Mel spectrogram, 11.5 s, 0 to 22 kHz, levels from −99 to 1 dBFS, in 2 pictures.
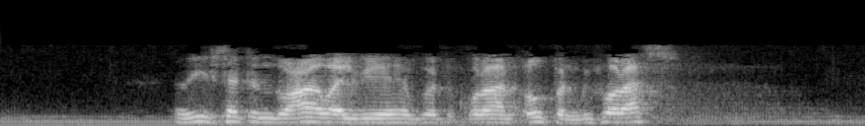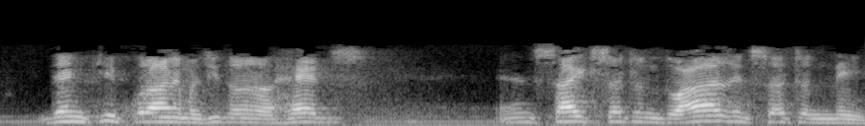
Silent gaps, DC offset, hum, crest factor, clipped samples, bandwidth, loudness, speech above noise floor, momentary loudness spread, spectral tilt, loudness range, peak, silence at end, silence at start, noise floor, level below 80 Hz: none; under 0.1%; 50 Hz at -45 dBFS; 20 dB; under 0.1%; 5.4 kHz; -21 LUFS; 25 dB; 14 LU; -9 dB/octave; 4 LU; -2 dBFS; 0 s; 0 s; -46 dBFS; -50 dBFS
